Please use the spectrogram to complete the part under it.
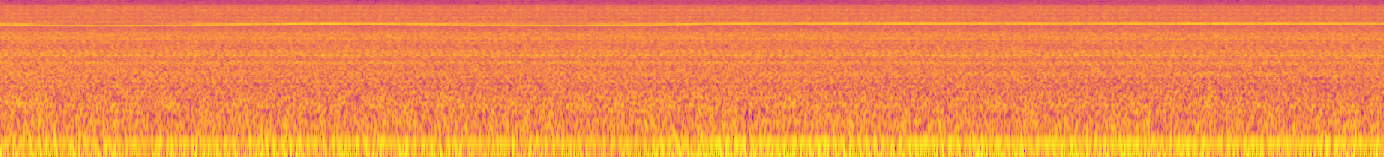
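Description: A truck engine hums steadily while cruising.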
